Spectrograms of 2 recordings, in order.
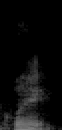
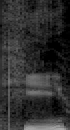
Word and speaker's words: quay: No, but the pier has to be coming off the quay.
